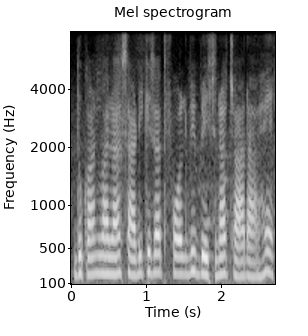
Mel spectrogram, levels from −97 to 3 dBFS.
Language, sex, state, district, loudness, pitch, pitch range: Hindi, female, Maharashtra, Mumbai Suburban, -13 LUFS, 205 Hz, 195-215 Hz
